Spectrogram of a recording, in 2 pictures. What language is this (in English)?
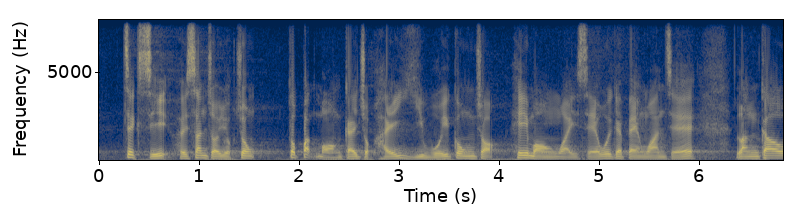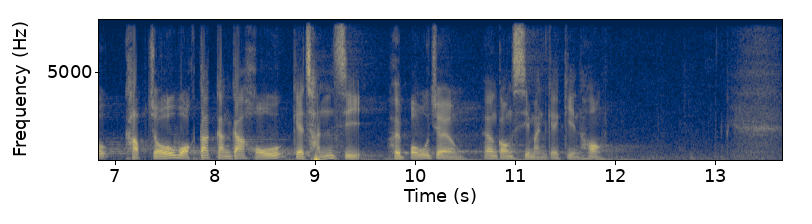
Cantonese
